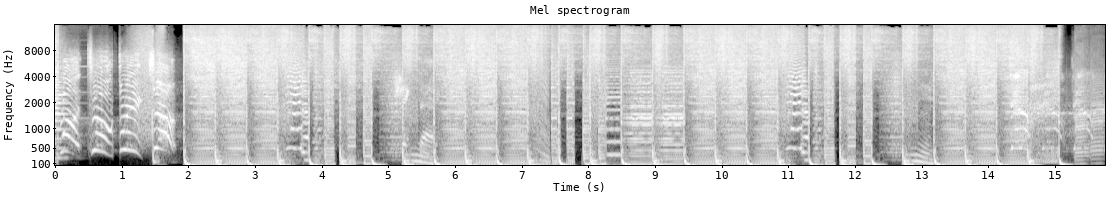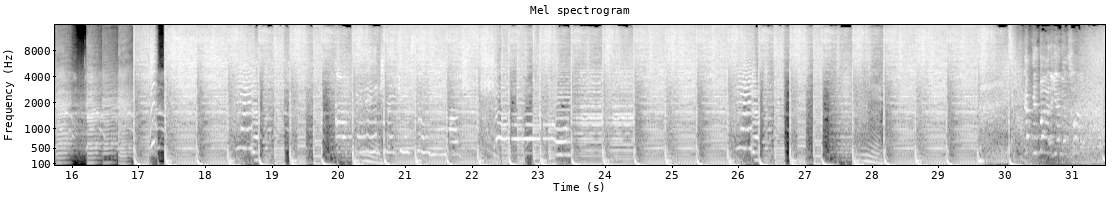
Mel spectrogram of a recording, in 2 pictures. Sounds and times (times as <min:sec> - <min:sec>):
Music: 0:00.0 - 0:31.5.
